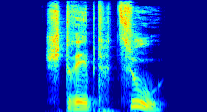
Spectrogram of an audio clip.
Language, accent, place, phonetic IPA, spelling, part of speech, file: German, Germany, Berlin, [ˌʃtʁeːpt ˈt͡suː], strebt zu, verb, De-strebt zu.ogg
- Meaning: inflection of zustreben: 1. second-person plural present 2. third-person singular present 3. plural imperative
